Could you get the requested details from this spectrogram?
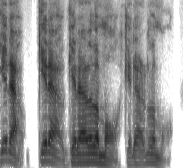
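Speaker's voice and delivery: insistent, urgent, repeated, screaming delivery. Retelling how the group screamed at people to leave the mall: retelling a scream. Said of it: "we're screaming at them".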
